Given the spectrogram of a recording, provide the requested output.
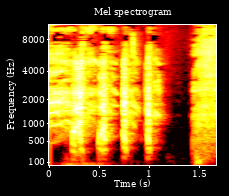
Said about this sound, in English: I can't cut the coughing part where you're talking. We got to leave it in. It's too good.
